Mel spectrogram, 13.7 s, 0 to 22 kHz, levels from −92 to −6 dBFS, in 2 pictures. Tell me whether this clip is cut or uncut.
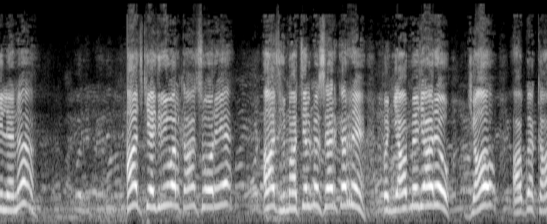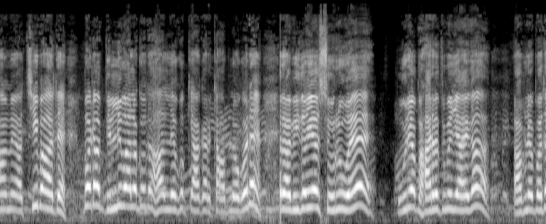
cut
